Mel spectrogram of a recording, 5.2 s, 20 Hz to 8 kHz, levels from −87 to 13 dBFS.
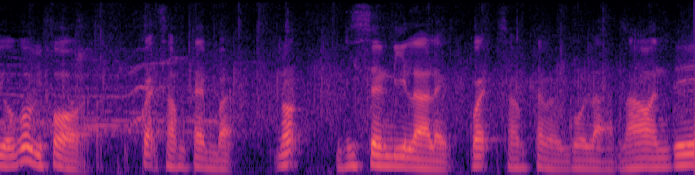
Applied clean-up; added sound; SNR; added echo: none; Applause / Cheering; 16 dB; none.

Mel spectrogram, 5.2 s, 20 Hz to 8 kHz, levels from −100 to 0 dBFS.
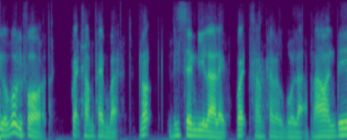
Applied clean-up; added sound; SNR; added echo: neural diffusion model UNIVERSE++.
